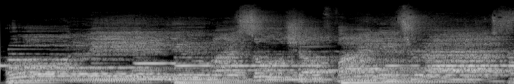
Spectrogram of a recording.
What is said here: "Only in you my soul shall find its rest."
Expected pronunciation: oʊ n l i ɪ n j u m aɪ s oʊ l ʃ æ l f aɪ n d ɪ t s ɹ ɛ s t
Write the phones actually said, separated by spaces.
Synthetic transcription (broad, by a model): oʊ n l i ɪ n j u m aɪ s oʊ l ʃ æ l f aɪ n ɪ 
